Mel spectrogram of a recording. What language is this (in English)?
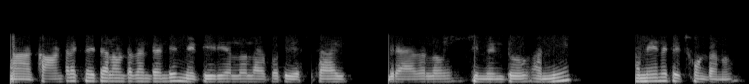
Telugu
